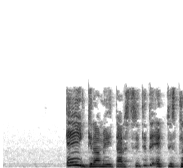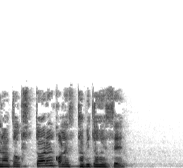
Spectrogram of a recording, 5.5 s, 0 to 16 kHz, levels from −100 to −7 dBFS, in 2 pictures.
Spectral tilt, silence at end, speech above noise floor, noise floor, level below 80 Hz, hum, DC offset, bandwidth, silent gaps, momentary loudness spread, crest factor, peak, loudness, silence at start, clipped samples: -5 dB/octave; 0.9 s; 56 dB; -72 dBFS; -54 dBFS; none; under 0.1%; 8 kHz; none; 8 LU; 16 dB; -2 dBFS; -17 LUFS; 1 s; under 0.1%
